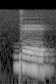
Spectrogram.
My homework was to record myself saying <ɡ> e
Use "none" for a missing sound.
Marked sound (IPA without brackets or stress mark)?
ɡ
